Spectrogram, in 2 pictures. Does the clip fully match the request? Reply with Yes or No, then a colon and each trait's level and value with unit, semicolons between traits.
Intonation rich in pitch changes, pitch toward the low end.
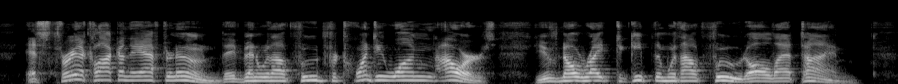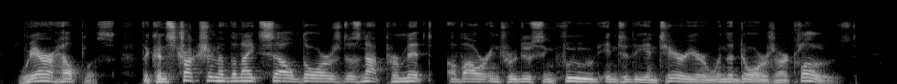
No: wide, 6.2 semitones; medium, 150 Hz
